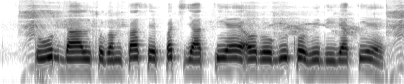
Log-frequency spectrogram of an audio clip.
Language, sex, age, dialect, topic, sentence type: Hindi, male, 18-24, Awadhi Bundeli, agriculture, statement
